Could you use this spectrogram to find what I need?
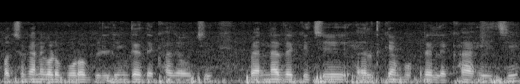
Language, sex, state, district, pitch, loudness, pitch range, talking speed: Odia, male, Odisha, Malkangiri, 110 Hz, -18 LUFS, 105-115 Hz, 150 wpm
